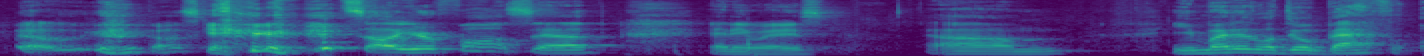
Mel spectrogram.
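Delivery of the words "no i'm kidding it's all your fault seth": loud, higher and laughing. Real, not acted. Joking that Seth Godin is to blame, laughing. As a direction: giggle out the joke blame.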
